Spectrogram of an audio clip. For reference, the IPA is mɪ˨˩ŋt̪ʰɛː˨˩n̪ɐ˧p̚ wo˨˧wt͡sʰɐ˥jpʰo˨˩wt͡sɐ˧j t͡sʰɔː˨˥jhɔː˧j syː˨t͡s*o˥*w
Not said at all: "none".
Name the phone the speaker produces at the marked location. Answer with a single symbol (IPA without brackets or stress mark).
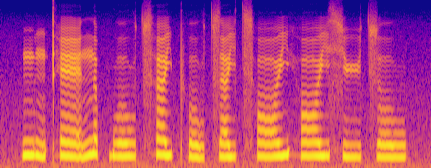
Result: o˧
